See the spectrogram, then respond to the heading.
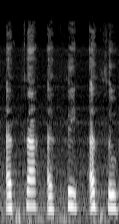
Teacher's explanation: हमजा सा ज़बर अस सा ज़बर सा अस हमजा सा ज़बर अस सा ज़ी अस हमजा सा ज़बर अस सा पेश सु असु असु इसको अस्वा असु करके ना मोटा नहीं करना ठीक है अस्स असु जबबान बिलकुल फ्लैट रहेगी तो कभी भी सा मोटा नहीं होगा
